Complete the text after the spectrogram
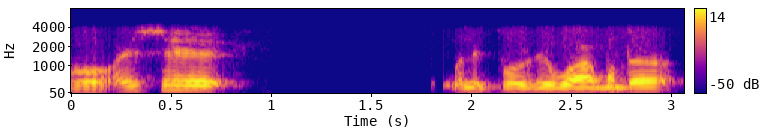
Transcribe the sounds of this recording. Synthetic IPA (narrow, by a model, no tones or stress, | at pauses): bɔʌjse | mʌnipuɾɡiwamud̪ʌ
